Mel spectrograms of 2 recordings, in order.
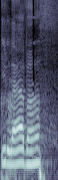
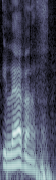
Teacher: Esse aí é o som do TH, é o TH que não é pronunciado, é o unvoiced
